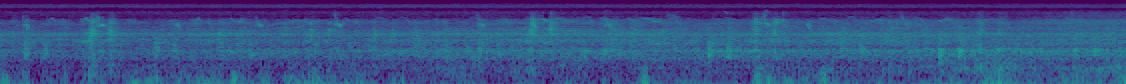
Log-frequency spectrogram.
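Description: A train approaching along the line from a distance, its rumble on the rails growing louder toward the end.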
